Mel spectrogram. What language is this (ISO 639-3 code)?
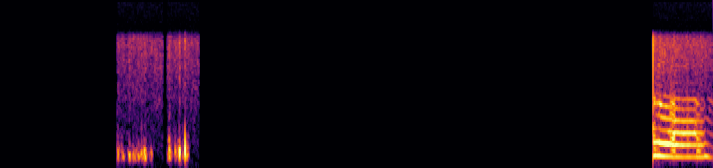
sat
